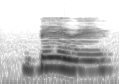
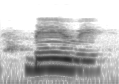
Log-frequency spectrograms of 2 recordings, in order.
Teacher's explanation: En la primera sí tocan los labios, pero en la segunda no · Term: aproximante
